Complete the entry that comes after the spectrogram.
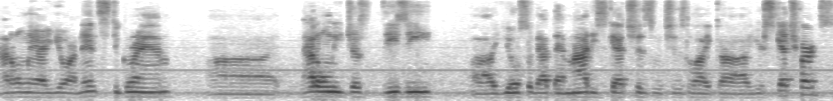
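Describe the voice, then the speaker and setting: A man with a Chicago accent speaks at a moderate pace. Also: medium pitch for a man, ordinary pitch variation. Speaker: podcast host. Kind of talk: casual chat.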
